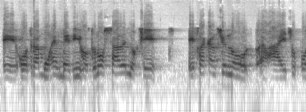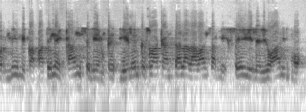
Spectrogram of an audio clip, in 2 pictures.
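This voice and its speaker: A man's voice: mid-range voice, steady tone, fairly quick, sharp tone, rough recording. A man from the United States, a gospel singer and minister, telling his story fervently in an interview, dropping English fillers.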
